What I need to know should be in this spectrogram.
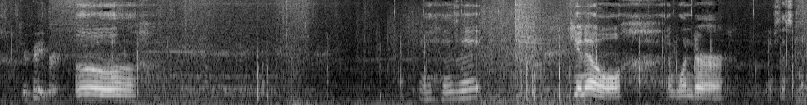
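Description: A large wolf howls and snarls nearby.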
